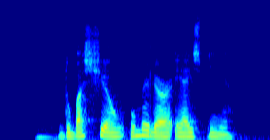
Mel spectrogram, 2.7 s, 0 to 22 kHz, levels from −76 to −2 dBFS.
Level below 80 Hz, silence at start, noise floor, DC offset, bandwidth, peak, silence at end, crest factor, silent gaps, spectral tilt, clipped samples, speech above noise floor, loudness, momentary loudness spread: -64 dBFS; 0.35 s; -57 dBFS; under 0.1%; 14.5 kHz; -20 dBFS; 0.35 s; 18 dB; none; -7 dB/octave; under 0.1%; 21 dB; -38 LUFS; 10 LU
